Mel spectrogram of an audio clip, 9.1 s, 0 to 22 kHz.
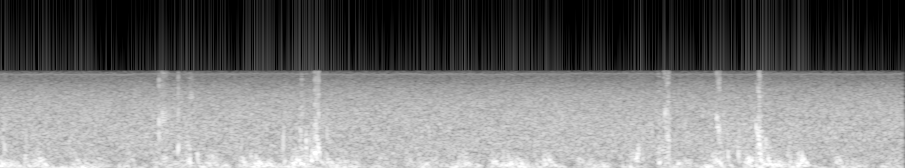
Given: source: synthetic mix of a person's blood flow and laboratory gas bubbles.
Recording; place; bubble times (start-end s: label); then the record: Doppler ultrasound of blood flow; precordium
0.04-0.12 s: bubbles
1.59-2.05 s: bubbles
2.96-3.34 s: bubbles
6.31-6.49 s: bubbles
6.57-6.77 s: bubbles
7.17-7.79 s: bubbles
From the record:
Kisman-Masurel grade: 223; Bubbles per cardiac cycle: several, 3 to 8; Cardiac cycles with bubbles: 10 to 50%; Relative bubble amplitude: loud (0.450 to 0.775); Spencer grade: 2 (many but less than half of the cardiac periods contain bubble signals, singularly or in groups); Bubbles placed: anywhere in the cardiac cycle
